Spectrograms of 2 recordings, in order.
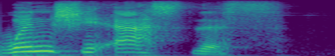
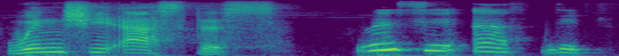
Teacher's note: so drop that K and use a T. The T is going to combine with the TH in this.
